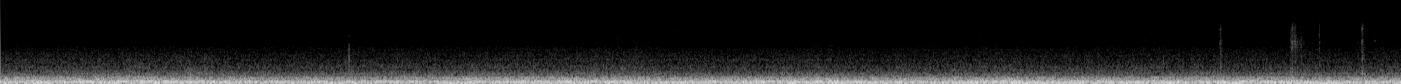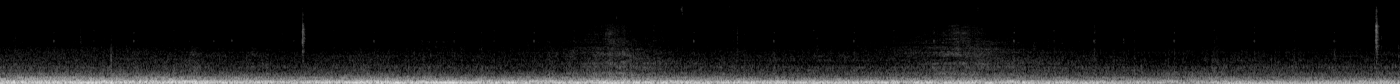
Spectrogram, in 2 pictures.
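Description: Steady low rumble of engine and road noise inside a moving car's cabin, with two brief swells of hiss about two-thirds of the way through.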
